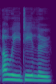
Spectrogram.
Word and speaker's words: Aghdashloo: 1992 The Playboys Tara Maguire Shohreh Aghdashloo, Persian, pronounced Oed-Lu, Eni Vaziri Tabar, 11 May 1952, is an Iranian and American actress.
